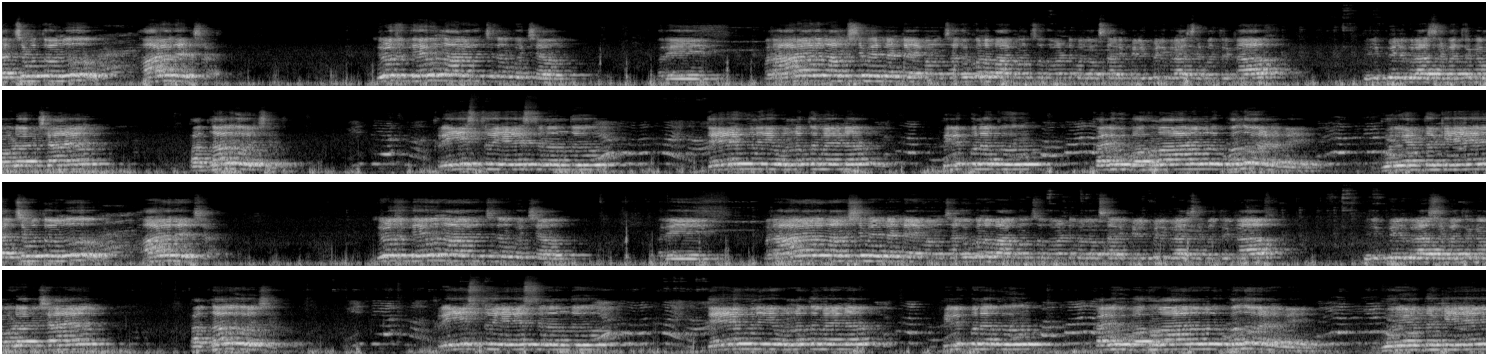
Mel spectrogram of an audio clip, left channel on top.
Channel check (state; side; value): normal; both; correlation 0.55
